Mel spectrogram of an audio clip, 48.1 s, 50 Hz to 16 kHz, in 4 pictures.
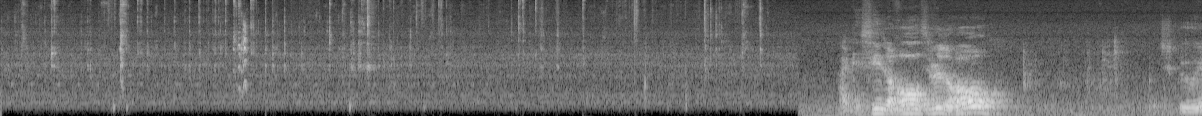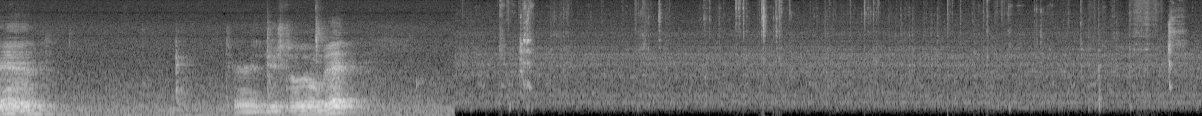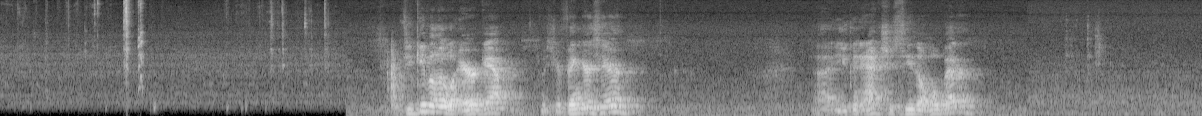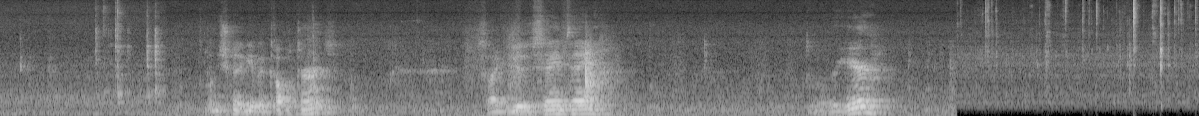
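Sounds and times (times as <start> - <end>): screw being turned by hand: 0.0 - 7.7.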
